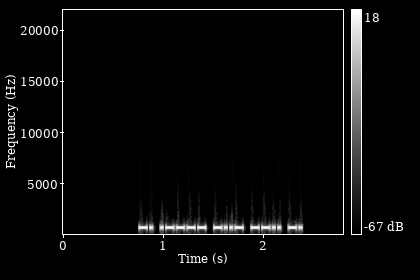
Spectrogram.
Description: Morse code, heard as a keyed tone, about 44 wpm, 700 Hz. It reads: N1XZN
